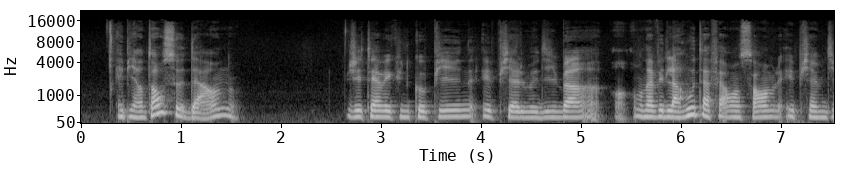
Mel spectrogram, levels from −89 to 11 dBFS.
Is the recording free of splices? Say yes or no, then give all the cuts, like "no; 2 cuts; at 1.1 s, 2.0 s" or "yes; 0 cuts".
yes; 0 cuts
